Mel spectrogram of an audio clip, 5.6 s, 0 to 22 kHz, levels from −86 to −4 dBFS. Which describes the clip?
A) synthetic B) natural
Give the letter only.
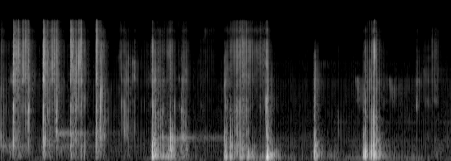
A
